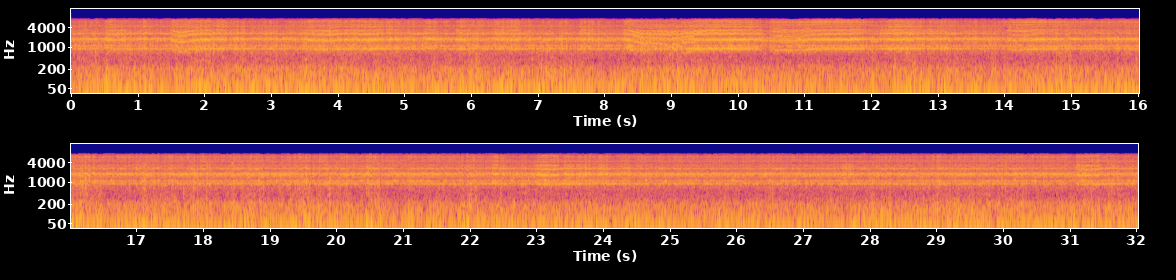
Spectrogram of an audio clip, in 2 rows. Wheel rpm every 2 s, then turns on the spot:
230, 230, 230, 230, 220, 220, 230, 230, 230, 230, 230, 230, 230, 230, 230, 230.
none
